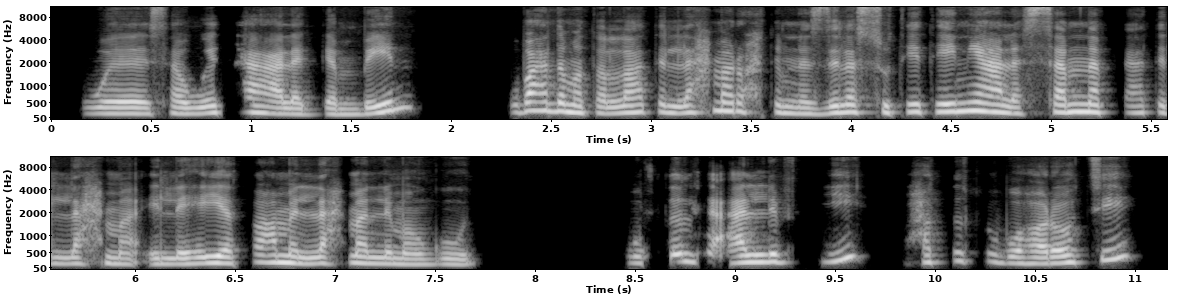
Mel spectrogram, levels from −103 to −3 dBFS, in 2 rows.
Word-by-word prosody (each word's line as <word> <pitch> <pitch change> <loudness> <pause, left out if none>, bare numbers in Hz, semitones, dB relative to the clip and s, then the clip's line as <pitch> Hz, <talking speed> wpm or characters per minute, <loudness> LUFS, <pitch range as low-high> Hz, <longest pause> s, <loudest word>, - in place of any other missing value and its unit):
وسوّيتها 175 +3 0
على 175 -4 +3
الجنبين، 165 - -1 0.5
وبعد 255 +2 +2
ما 215 -3 +5
طلّعت 200 +3 -1
اللحمة، 210 +5 0
رُحت 230 -2 -5
منزّلة 185 +3 +1
الsautée 215 +1 -2
تاني 230 +3 +4
على 215 -5 +5
السَمنة 215 +5 +3
بتاعة 200 -1 -8
اللحمة، 175 -2 -4
اللي 165 +1 0
هي 185 +1 +4
طَعم 210 +1 +1
اللحمة 185 +2 0
اللي 175 -2 0
موجود، 155 -1 -4 0.8
وفضلت 220 +4 -4
أقلّب 215 +2 +3 0.2
فيه، 290 +10 -1 0.3
وحطيت 215 +3 -9
له 220 - -9
بهاراتي. 195 - -1
200 Hz, 145 wpm, -23 LUFS, 175-220 Hz, 0.8 s, ما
